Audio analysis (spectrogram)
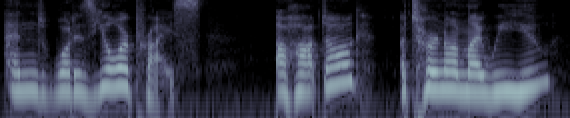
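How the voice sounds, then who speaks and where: A woman's voice: a little high, a little slow, a little mellow, lightly acted. A woman playing an awkward, eager young student who dabbles in demon summoning, in an amateur audio drama. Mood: awkward, pleading. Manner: casual, hesitant, self-deprecating. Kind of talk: amateur audio drama acting with first-person narration. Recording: echoey room.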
